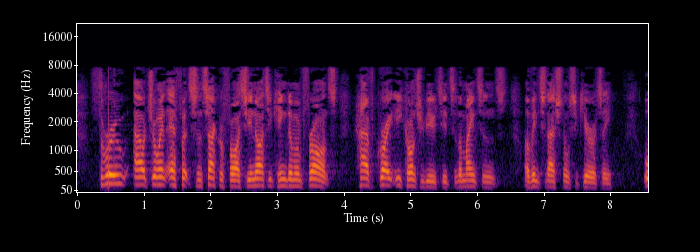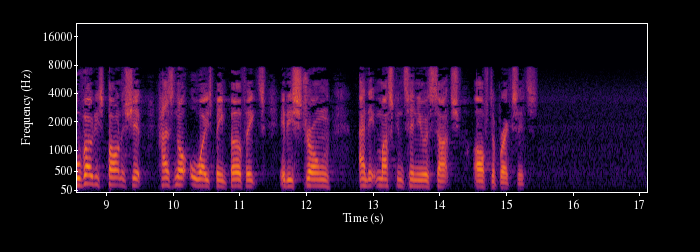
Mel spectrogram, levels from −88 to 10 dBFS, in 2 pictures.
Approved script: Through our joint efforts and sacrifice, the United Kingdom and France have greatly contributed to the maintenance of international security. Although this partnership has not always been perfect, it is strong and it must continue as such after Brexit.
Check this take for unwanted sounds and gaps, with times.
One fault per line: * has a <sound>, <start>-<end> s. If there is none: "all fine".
all fine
